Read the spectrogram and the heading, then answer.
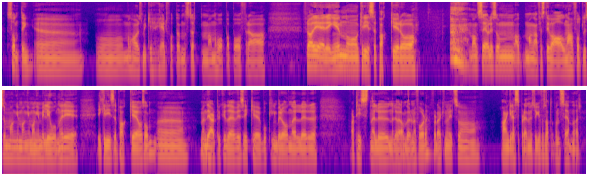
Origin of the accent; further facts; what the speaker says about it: Lillestrøm, Akershus, Norway; Jeg er jo fra Lillestrøm, jeg er fra gatene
